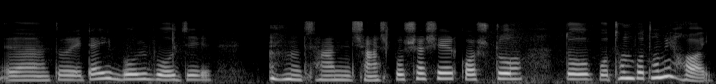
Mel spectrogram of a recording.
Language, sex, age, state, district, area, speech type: Bengali, female, 18-30, West Bengal, Murshidabad, urban, spontaneous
